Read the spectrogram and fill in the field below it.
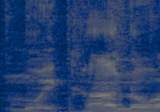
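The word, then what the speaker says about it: Moicano: other loss was to Renato my condo I believe is how you say his name it was a split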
